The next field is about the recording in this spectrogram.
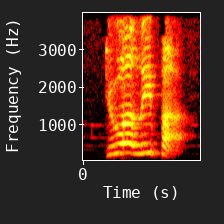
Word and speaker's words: Dua Lipa: I said it wrong. All right, guys, so that was, what is it again? Come say it. – Dua Lipa. Dua Lipa.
